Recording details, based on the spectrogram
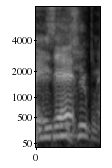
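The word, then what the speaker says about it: Ethan Suplee: Yeah, Ethan Supley.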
